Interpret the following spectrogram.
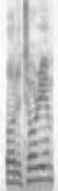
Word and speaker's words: auditorium: celebrate, Auditorium. auditorium. Remember, it's auditorium, auditorium. Auditorium, auditorium. Entertainment, Entertainment, entertainment.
